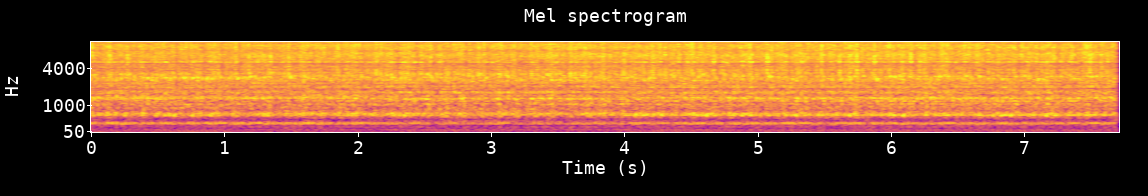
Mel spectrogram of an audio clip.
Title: Audi 80 PP Engine weird Noises...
